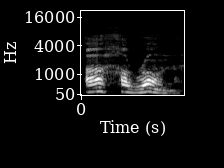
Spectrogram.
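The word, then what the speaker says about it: אהרן: In Hebrew, that's pronounced Aharon.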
